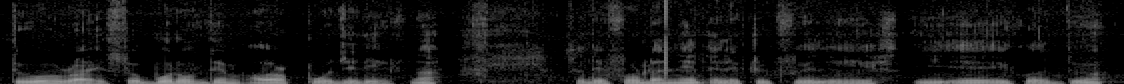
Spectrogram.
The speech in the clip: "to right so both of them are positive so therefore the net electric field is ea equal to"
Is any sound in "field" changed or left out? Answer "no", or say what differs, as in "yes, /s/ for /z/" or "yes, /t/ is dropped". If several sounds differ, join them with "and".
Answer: yes, /d/ is dropped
